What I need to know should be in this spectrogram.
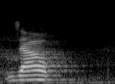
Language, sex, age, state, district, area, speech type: Assamese, female, 45-60, Assam, Dibrugarh, rural, read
